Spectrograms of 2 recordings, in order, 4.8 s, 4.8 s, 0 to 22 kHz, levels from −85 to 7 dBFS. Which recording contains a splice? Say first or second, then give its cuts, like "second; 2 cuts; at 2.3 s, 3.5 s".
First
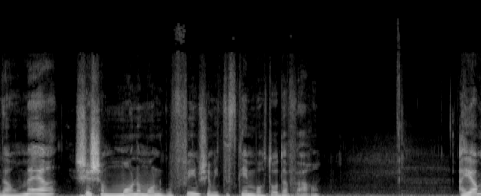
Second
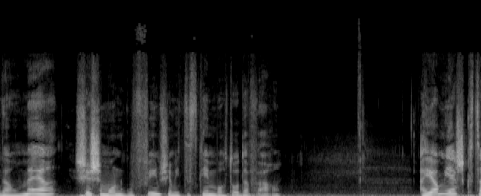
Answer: second; 1 cut; at 1.0 s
